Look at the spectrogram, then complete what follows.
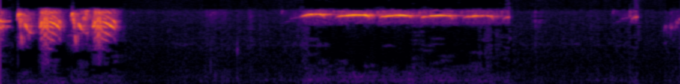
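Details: A wild bar-winged prinia, recorded as a lure call for wild birds, gives three quick scratchy chips, falls silent, then delivers a steady high buzzing trill lasting over a second.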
